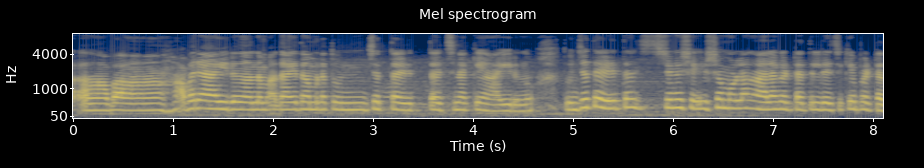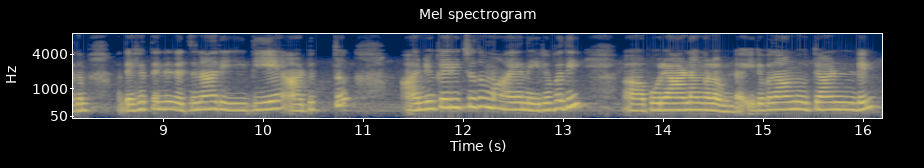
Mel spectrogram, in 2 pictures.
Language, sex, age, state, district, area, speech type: Malayalam, female, 30-45, Kerala, Thiruvananthapuram, urban, spontaneous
